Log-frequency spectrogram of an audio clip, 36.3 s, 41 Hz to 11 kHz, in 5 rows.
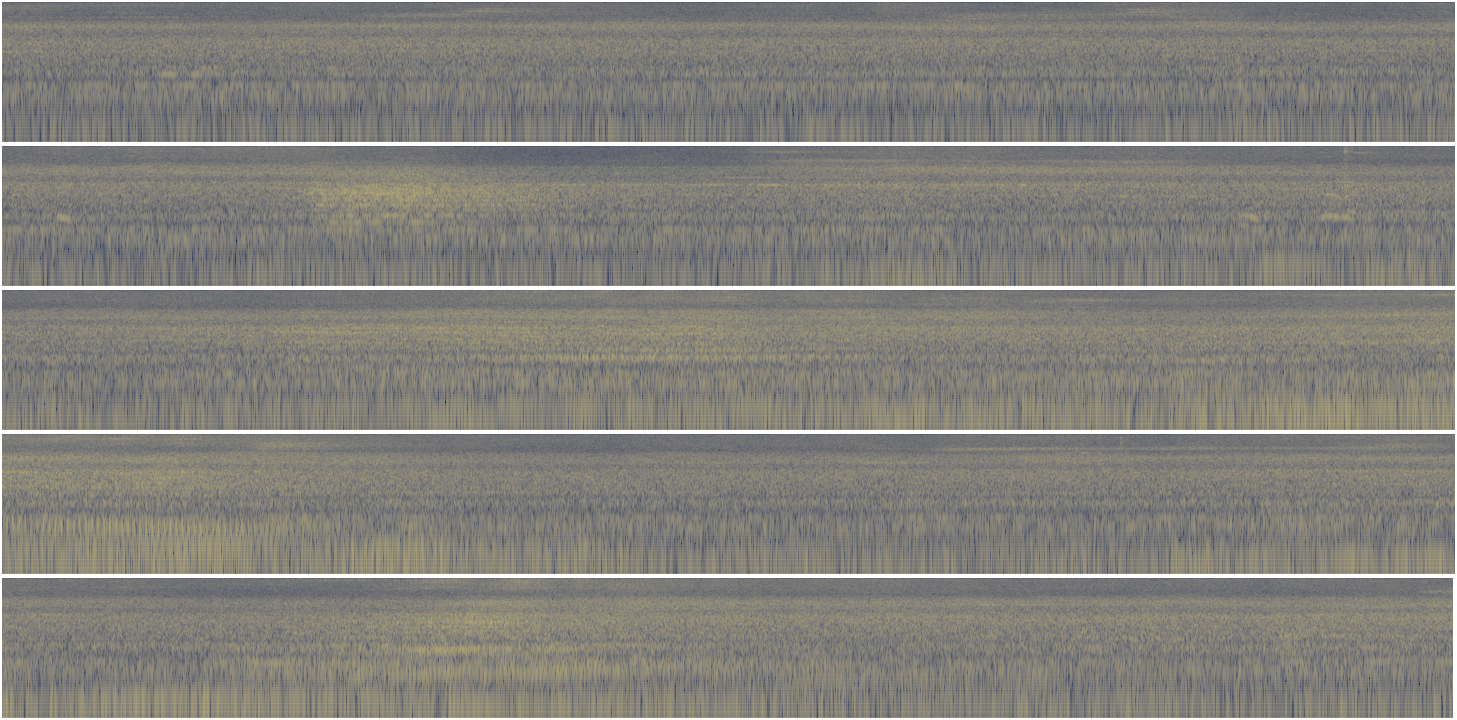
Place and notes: Zaochuan Rd., Su'ao Township - Shipyard noise
Shipyard noise, Traffic Sound
Suao Township, Yilan County, Taiwan, 28 July 2014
